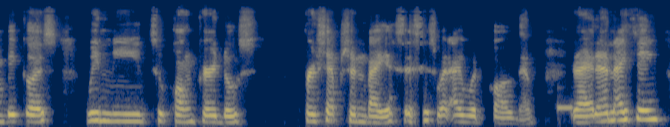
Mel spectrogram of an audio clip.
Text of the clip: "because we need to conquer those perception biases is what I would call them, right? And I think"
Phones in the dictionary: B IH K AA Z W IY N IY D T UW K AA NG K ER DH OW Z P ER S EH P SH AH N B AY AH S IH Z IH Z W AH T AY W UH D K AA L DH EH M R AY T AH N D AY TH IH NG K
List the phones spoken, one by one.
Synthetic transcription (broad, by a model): B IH K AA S W IY N IY D T UW K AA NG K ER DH OW S P ER S EH P SH AH N B AY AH S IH S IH S W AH T AY W UH D K AA L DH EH M R AY T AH N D AY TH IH NG K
